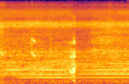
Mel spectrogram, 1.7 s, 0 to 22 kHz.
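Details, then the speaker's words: 1984 Chevy Corvette with dual 4-barrel carburetors and nitrous, parked about 20 years, after a new fuel pump: engine stumbles, then one sharp backfire through the front carburetor; fuel pressure low; owner says both carburetors need rebuild kits. "Uh, she backfired strong through that front carburetor there."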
